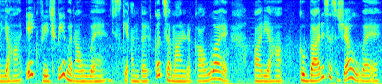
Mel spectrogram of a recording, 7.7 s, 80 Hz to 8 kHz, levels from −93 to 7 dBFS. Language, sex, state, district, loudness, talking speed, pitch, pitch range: Hindi, female, Jharkhand, Ranchi, -18 LUFS, 165 wpm, 195 Hz, 185-235 Hz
